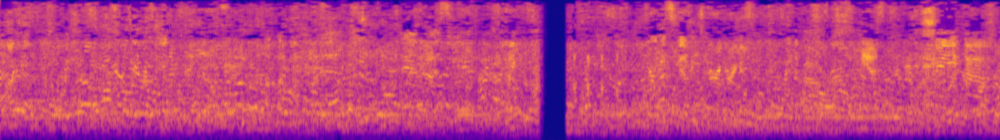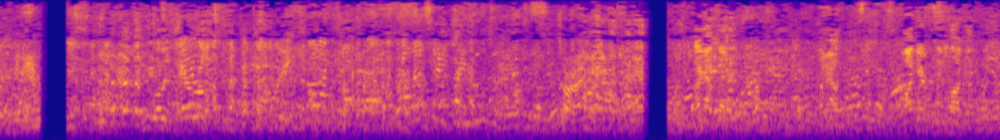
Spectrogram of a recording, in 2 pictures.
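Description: A crowd chatters and laughs loudly in a busy room.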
